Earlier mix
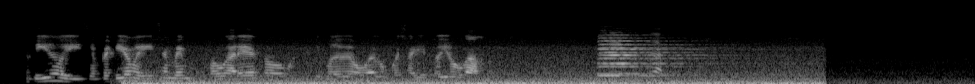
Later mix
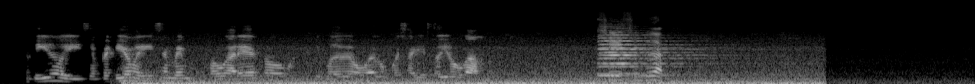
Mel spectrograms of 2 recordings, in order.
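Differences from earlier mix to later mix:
second voice +8.0 dB; background: add treble shelf 4.2 kHz +6.5 dB; master: remove distance through air 230 m

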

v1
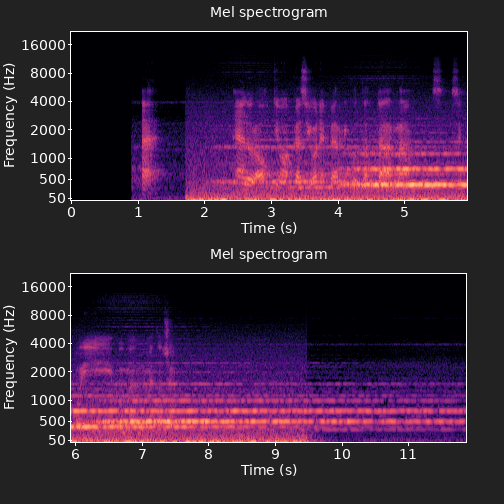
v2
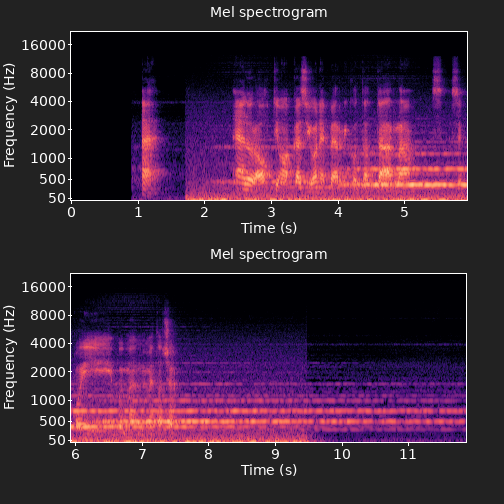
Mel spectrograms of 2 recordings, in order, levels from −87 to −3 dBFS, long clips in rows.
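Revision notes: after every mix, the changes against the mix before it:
speech +10.0 dB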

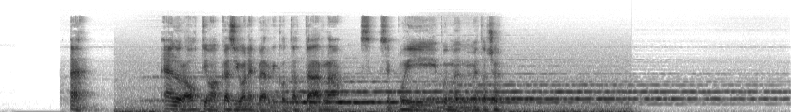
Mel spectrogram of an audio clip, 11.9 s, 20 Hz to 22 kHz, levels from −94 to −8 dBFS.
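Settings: speech: remove band-pass 410–3700 Hz

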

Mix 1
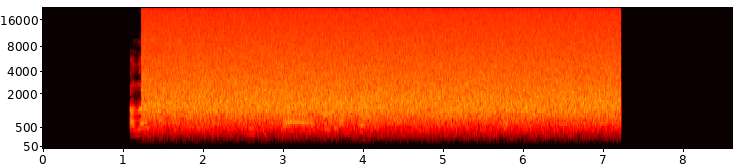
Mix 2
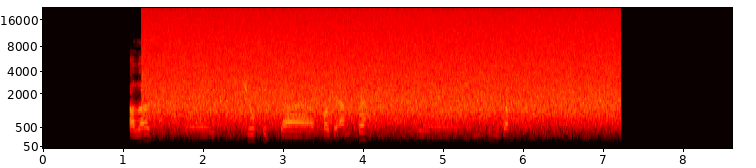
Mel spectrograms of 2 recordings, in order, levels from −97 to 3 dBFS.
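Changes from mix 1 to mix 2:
background -7.0 dB; reverb: off

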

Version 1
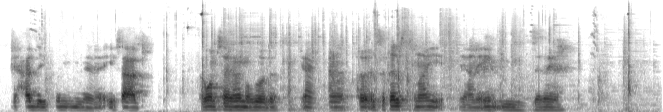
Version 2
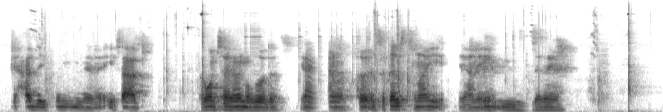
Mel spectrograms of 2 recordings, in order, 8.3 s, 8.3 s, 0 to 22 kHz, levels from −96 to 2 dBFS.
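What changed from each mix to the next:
second sound: muted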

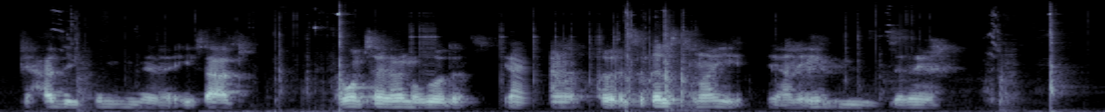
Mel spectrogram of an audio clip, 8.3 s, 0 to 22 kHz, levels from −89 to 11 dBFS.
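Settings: speech: add steep high-pass 280 Hz 36 dB/octave; background +7.5 dB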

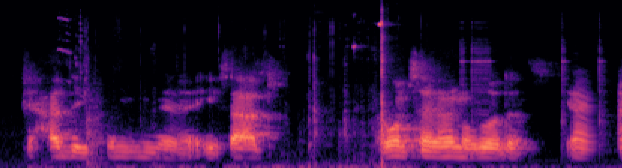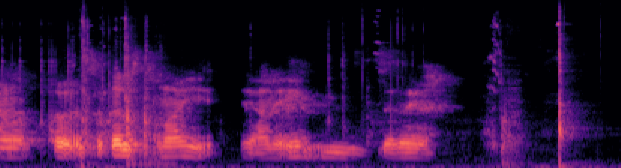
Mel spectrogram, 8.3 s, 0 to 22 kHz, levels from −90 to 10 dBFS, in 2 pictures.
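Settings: no change

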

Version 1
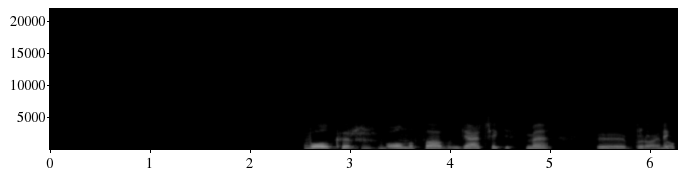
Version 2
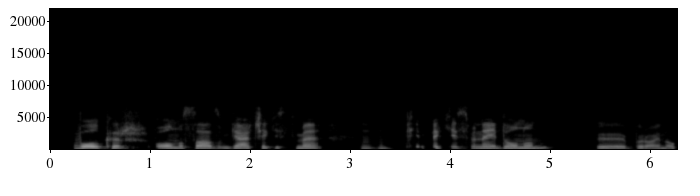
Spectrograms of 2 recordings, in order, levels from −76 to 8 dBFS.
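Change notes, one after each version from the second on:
first voice: entry -2.30 s; master: remove distance through air 490 m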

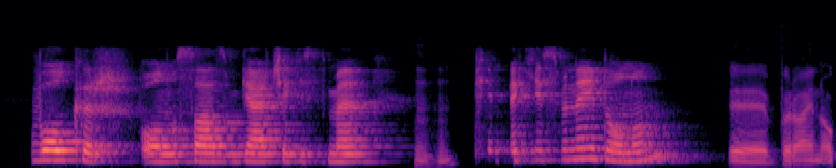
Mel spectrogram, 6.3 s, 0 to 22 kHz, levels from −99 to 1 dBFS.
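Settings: reverb: on, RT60 0.65 s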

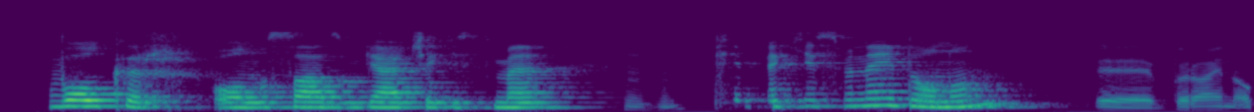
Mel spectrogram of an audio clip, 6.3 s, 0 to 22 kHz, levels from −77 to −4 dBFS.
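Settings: first voice: remove cabinet simulation 470–5500 Hz, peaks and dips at 760 Hz -10 dB, 1.2 kHz -9 dB, 3.4 kHz +5 dB

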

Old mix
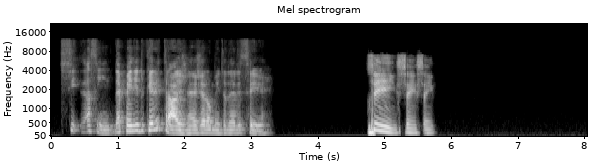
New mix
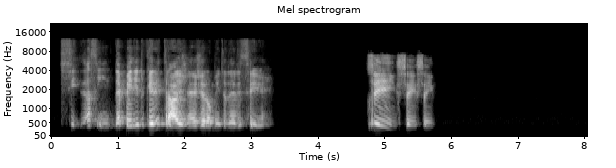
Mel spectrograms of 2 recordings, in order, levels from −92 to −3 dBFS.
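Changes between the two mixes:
first voice +4.0 dB; master: add rippled Chebyshev high-pass 440 Hz, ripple 3 dB

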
